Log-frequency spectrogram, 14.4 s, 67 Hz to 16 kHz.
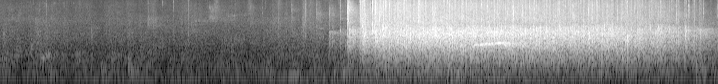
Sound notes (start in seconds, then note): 6.5 audience applauding; 9.7 audience cheering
